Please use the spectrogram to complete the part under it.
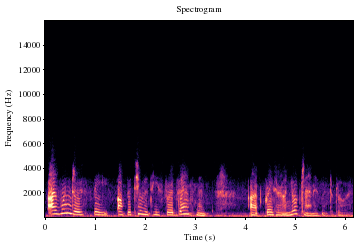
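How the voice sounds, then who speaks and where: A woman's voice: medium pitch, animated, moderate pace, close to an everyday voice. An actress playing a naive, anxious young woman in a 1950s science fiction radio drama, earnest and emotional. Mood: coy. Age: young adult. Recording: muffled, noisy old radio transcription.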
